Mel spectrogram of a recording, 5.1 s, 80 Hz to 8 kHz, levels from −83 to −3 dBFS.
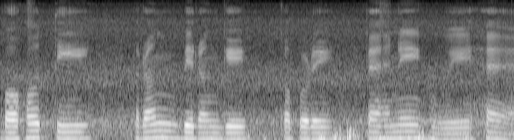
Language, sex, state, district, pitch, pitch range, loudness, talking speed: Hindi, male, Madhya Pradesh, Dhar, 130 Hz, 125-135 Hz, -17 LUFS, 95 wpm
